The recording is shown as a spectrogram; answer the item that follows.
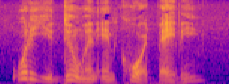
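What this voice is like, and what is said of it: Weak, faint voice. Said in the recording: “asked in a weak voice that barely traveled over the phone lines”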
